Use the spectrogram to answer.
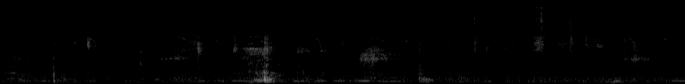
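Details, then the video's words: Chicken scuffling with its mother hen; irregular clucks and one louder squawk rise over a steady background, mixed with wing flapping and scraping noises of the fight. "chicken fight with hen mother"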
